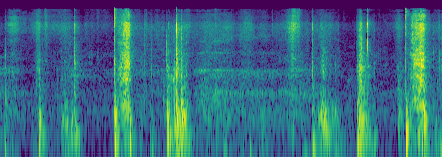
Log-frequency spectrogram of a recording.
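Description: Hands handling a Topps Inception cardboard box and hard plastic card holders on a tabletop: about eight light knocks and taps, spaced irregularly, with some rubbing between them.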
